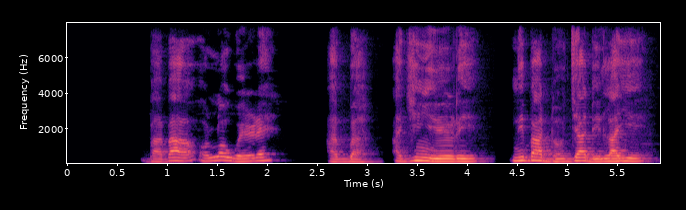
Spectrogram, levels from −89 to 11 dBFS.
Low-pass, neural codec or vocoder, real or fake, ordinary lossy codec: none; none; real; none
